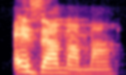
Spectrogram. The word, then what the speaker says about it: Ezeamama: Ezeamama, Ezeamama, did I pronounce it It's well? it's Ezeamama.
